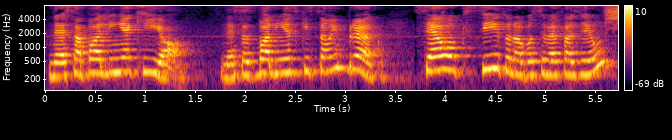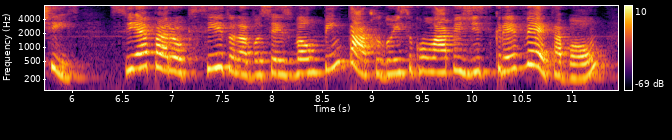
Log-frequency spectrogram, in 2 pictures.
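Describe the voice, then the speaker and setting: A schoolteacher with a Brazilian Portuguese accent talks her pupils through an exercise step by step, pausing often to check they understand. Her voice sits high and sounds clear and bright. It carries the hollow ring of a classroom. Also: lively intonation, echoey room. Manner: patient, checks understanding with frequent tag questions. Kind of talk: classroom instruction.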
